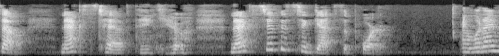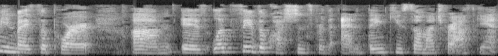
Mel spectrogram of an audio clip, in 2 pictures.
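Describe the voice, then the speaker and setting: Moderately paced, a woman with a fairly high pitch and ordinary pitch variation talks in an unremarkable speaking voice. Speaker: business coach. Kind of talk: webinar presentation.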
